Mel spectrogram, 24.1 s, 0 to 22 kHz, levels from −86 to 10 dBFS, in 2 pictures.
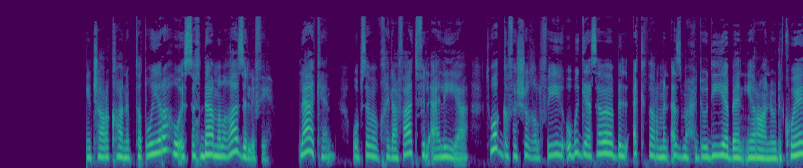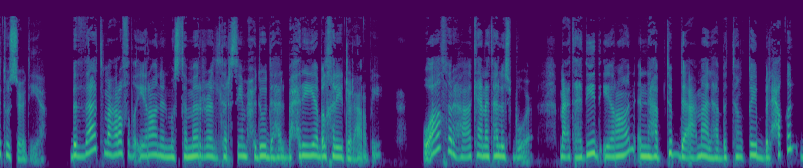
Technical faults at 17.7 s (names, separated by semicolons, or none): none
